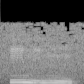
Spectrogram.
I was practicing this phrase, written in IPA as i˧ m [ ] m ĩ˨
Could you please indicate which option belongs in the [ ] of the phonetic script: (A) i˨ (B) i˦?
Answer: A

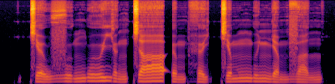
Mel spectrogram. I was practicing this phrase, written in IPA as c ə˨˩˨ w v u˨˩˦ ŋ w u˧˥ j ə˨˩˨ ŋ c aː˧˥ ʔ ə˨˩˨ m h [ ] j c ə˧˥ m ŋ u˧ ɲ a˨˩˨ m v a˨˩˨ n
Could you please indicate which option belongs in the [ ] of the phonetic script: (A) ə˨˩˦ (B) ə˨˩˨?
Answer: B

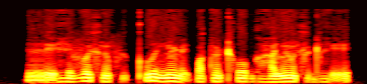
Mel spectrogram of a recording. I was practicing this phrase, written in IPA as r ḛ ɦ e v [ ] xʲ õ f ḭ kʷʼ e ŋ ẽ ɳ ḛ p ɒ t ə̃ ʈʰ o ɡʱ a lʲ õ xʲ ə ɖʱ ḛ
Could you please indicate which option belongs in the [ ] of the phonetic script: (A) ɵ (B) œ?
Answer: A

